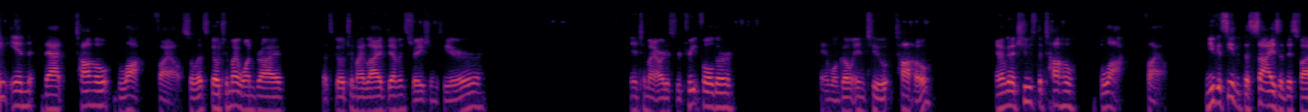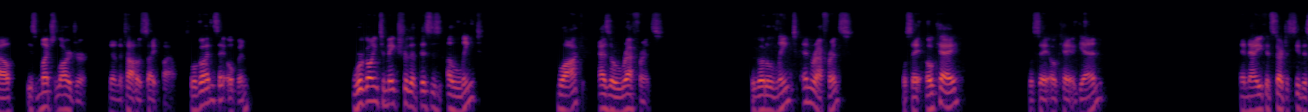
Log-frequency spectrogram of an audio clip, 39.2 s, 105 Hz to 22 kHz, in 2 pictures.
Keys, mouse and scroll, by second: 0.6 click, 3.6 click, 6.7 click, 7.1 click, 8.7 click, 8.9 click, 9.6 click, 9.7 click, 11.6 click, 11.9 click, 14.1 click, 14.4 click, 16.4 click, 22.0 click, 23.4 click, 27.1 click, 29.6 click, 34.0 click, 36.3 click, 38.4-39.2 scroll.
